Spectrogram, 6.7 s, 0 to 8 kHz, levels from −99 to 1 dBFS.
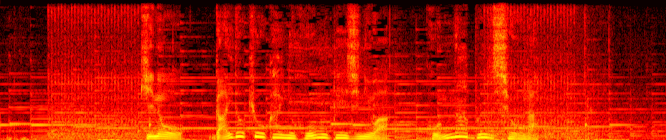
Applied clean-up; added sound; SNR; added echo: none; Engine / Car; 12 dB; none.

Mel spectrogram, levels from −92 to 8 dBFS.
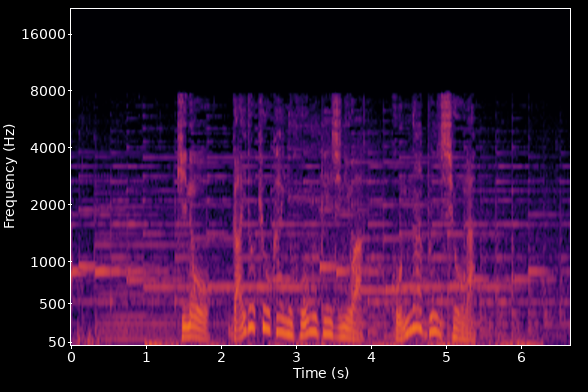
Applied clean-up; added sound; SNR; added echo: none; none; none; none.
